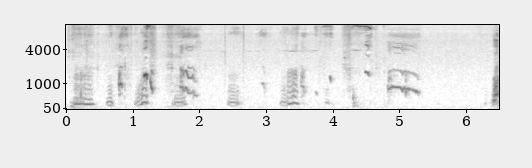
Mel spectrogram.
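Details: Standard Poodle puppies a little over three weeks old: soft low grumbles and growly mutters, then thin falling whines near the end, several pups calling irregularly.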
